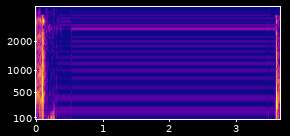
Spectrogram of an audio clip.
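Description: A steady, faint electrical hum from an air conditioner running hard in a trailer on a warm day drones on unchanged in the background, with short bursts of noise at the very start and end.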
